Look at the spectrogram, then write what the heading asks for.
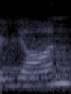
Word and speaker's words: Yang: It's pronounced 24 yan, but it's spelled yang, Y-A-N-G, as yin and yang.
